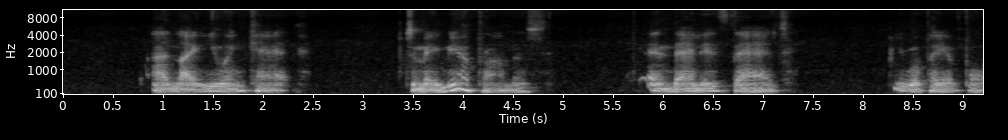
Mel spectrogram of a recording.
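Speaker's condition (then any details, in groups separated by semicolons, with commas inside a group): Multiple sclerosis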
